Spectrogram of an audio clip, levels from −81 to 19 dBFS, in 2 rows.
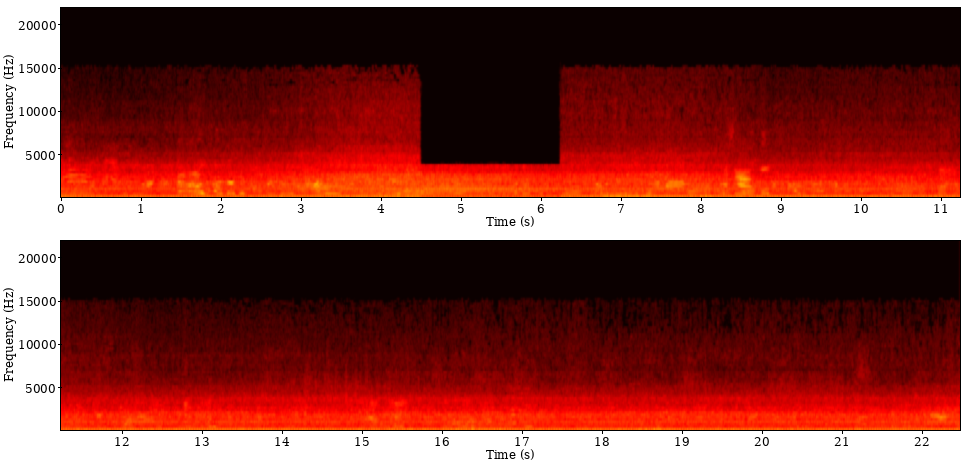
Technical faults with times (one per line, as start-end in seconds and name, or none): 4.50-6.25 input switched to a poorer device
